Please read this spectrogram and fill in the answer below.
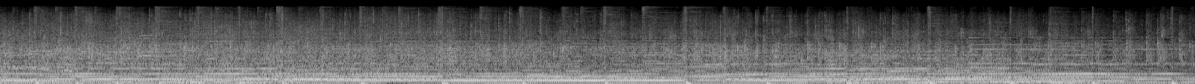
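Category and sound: crowd, crowd cheering and applauding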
